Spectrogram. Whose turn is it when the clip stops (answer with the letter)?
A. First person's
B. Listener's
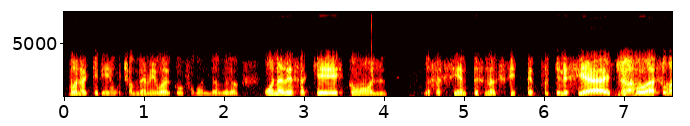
A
